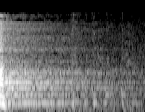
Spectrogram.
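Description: The end of a man's chanted sermon phrase, its pitch falling off, followed by its reverberation fading away steadily over about two seconds.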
